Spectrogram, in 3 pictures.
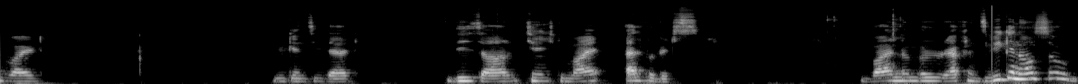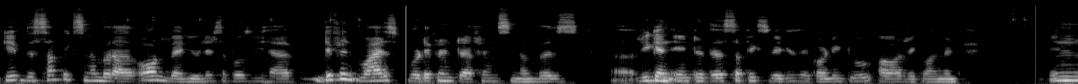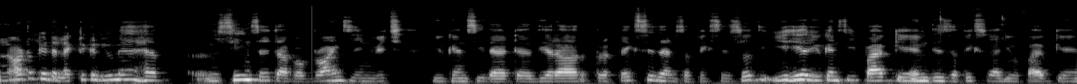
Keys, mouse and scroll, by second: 2.3 scroll up 1, 4.4 scroll down 1, 5.6-6.2 middle click, 6.5 scroll up 1, 7.1 right click, 7.3 click, 7.4 click, 12.4-12.9 drag, 12.7 typing, 21.8 click, 22.0 typing, 24.1 typing, 25.4 scroll down 1, 25.9 scroll up 1, 27.0-28.0 scroll down 1, 28.0-28.7 scroll down 1, 28.7-29.7 scroll down 1, 30.0 typing, 32.1-32.3 drag.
